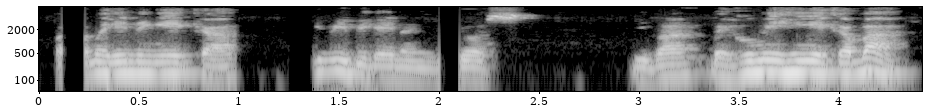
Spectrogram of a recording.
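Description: Loud Filipino preacher, husky lo-fi sound. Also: male voice, medium pitch, normal speed. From Philippines. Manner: switches between Tagalog and English, asks the audience questions; loud, emphatic delivery. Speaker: preacher leading online prayer. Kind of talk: sermon and prayer.

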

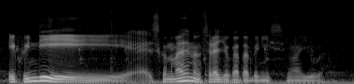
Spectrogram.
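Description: A man with a fairly low voice offers informal football analysis as a panelist. He is hesitant, doubling back on words, with faint music behind him. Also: expressive, fairly quick. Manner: hesitant, often repeating words.

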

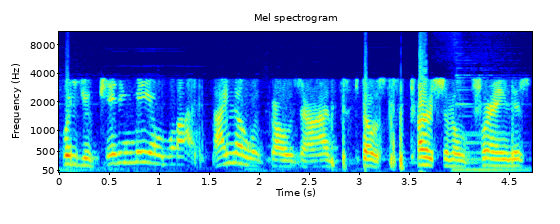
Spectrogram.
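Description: A man playing a cranky, jealous older husband who blusters and sputters gruffly on a phone call. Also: on the high side, moderate pace, faint music behind, natural voice. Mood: blustering. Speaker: caller. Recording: tinny phone line.

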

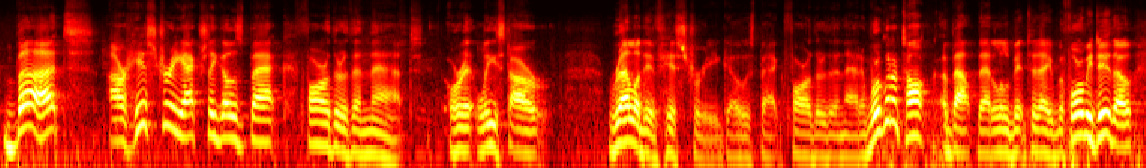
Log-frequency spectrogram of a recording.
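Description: A man's voice: medium pitch, very animated, moderate pace. A man pastor giving a conversational sermon, reading scripture and telling church history.

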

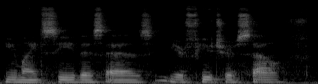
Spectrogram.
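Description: A man leading a guided meditation in a gentle, unhurried way, leaving long pauses. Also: fairly low pitch, completely flat delivery. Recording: faint background hiss.

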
